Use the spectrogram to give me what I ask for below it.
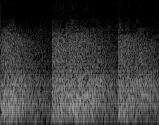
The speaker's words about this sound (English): All right, men, shoot over their heads to turn them away. All right, fire!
